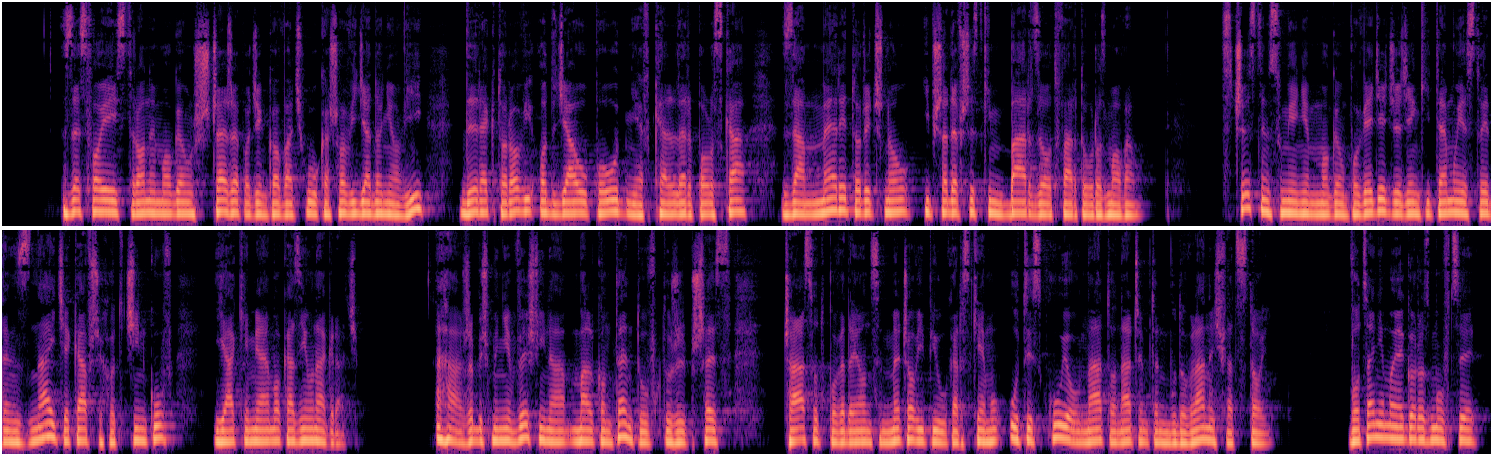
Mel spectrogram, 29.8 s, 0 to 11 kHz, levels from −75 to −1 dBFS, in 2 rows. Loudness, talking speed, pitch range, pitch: -20 LUFS, 130 wpm, 120-135 Hz, 125 Hz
